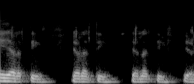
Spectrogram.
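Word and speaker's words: لطيف: Dibacanya ya Latif, ya Latif, ya Latif, ya Latif.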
